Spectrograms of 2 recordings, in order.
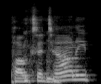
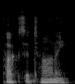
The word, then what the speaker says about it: Punxsutawney: In 1887, first Groundhog Day observed at Gobbler's Knob, Punxsutawney, Pennsylvania. Puxatawny. Punxsutawney. Punxsutawney. No, Punx. Punxsutawney. Punx. Punxsutawney. Punxsutawney. Punxsutawney, Phil. Punxsutawney Phil. Maybe the N is silent. Nope.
